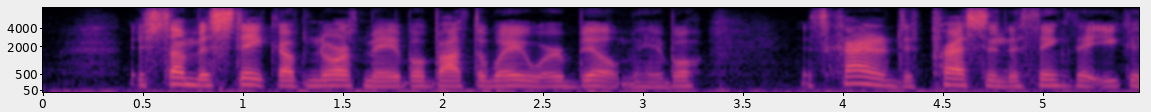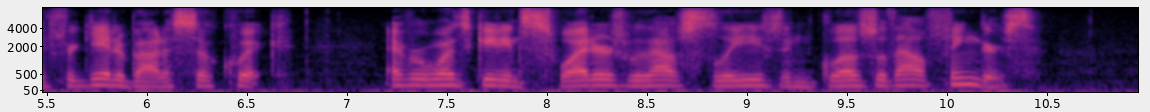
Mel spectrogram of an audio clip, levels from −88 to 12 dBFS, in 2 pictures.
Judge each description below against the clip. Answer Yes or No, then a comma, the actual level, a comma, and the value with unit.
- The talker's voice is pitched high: No, medium, 155 Hz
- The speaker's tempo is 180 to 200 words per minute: Yes, average, 190 wpm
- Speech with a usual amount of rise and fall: No, narrow, 2.0 semitones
